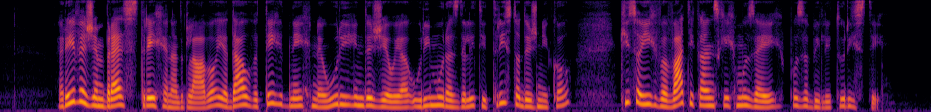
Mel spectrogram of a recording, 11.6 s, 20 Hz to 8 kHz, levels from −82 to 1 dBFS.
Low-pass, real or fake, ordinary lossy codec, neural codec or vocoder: none; real; none; none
